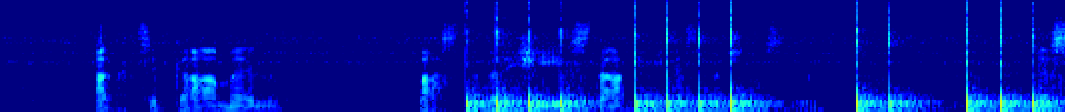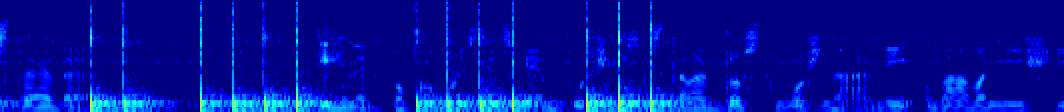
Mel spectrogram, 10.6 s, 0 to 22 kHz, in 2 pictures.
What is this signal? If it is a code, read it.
Tap code, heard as knocks on a wall, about 6 knocks a second, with room echo and speech in Czech. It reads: THIS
